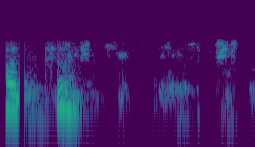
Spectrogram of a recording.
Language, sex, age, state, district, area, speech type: Bengali, female, 30-45, West Bengal, Kolkata, urban, conversation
